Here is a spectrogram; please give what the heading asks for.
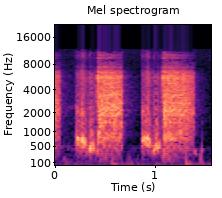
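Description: whip crack

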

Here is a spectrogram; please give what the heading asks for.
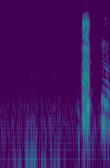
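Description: a person yawning

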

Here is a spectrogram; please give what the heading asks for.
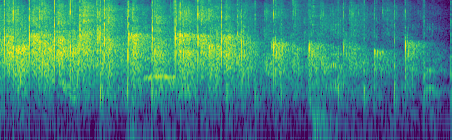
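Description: audience applause

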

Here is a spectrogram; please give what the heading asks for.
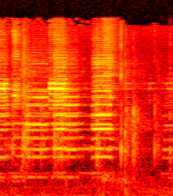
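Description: car horns honking

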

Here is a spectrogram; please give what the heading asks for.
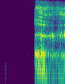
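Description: burp

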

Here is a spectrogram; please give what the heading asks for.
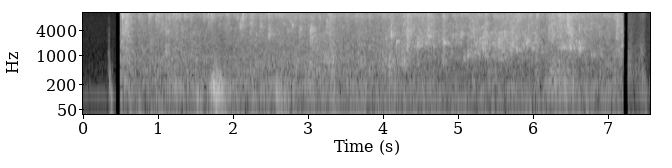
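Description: shower water running

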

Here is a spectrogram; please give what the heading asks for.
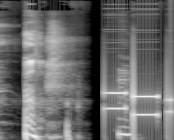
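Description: telephone keypad dialing tones

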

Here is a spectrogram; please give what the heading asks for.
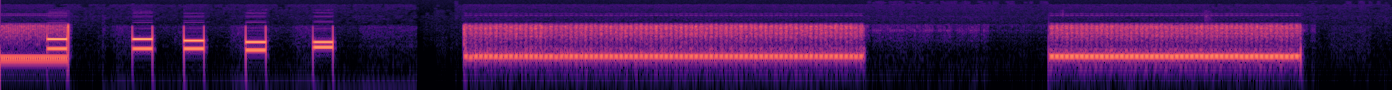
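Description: phone number being dialed

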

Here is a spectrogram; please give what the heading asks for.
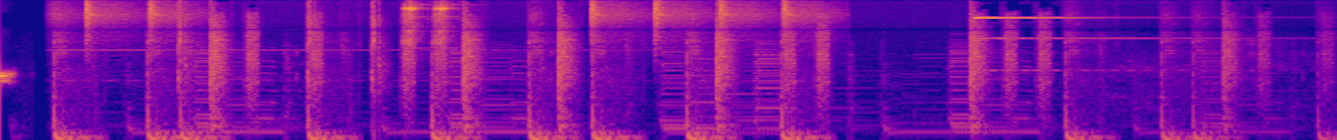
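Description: bell chiming

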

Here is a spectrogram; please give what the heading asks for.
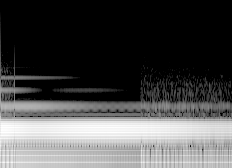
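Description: meditation chime

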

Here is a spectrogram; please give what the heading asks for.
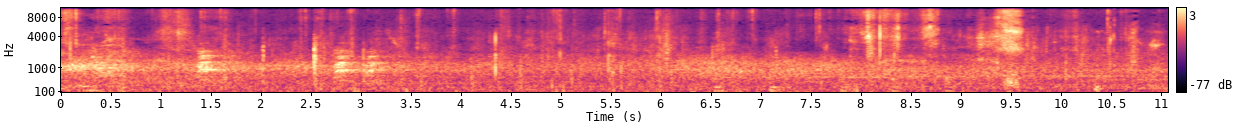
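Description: husky dog vocalizing

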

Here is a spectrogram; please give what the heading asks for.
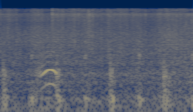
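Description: heavy rain

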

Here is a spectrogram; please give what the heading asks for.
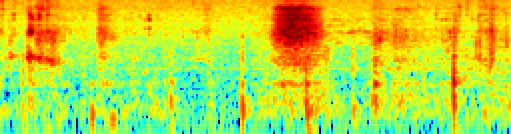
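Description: chewing a crunchy cookie

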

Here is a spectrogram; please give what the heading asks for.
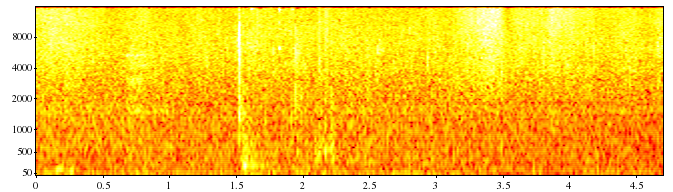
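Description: rain falling

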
